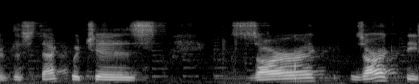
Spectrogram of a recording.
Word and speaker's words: Szarekh: the rightful commander of this deck, which is Zarek the Silent King. Spell it. SZAREKH. Zarek.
